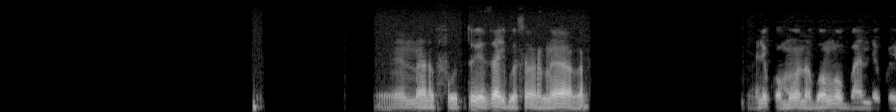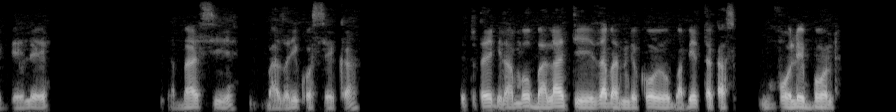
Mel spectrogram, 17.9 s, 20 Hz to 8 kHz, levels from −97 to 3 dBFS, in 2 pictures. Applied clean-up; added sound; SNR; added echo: none; none; none; none.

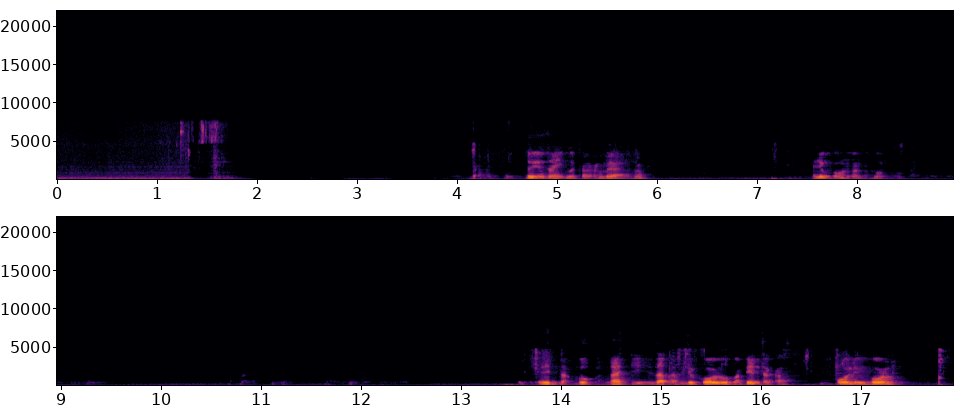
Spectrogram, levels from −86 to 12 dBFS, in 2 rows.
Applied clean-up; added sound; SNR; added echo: neural mask model DeepFilterNet 3.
